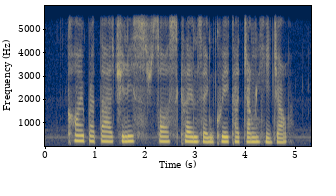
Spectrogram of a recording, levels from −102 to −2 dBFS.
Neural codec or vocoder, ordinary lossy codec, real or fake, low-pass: none; none; real; 5.4 kHz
